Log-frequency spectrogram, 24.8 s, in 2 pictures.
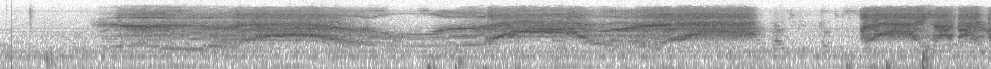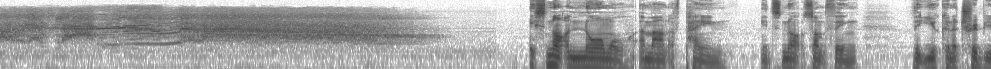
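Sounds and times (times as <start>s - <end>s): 
woman howling and crying in pain: 1.2s - 9.6s, 10.8s - 18.0s
speech: 19.1s - 24.7s.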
